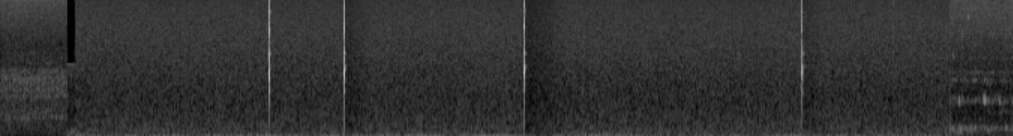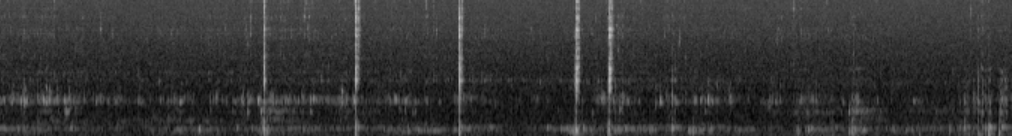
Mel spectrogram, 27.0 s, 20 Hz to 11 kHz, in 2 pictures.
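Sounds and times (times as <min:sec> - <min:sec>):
underwater water noise: 0:00.0 - 0:07.7, 0:12.5 - 0:27.0
stingray clicking underwater: 0:12.8 - 0:27.0.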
